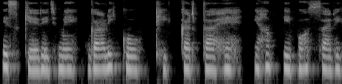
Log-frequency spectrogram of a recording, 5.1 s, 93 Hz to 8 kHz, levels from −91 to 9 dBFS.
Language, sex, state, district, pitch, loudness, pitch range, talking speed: Hindi, female, Uttar Pradesh, Etah, 205 Hz, -32 LUFS, 200-215 Hz, 150 wpm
